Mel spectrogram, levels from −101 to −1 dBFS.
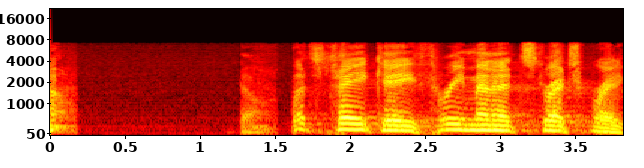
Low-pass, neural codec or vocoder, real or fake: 7.2 kHz; vocoder, 24 kHz, 100 mel bands, Vocos; fake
